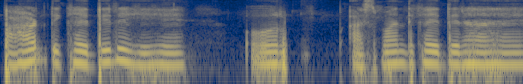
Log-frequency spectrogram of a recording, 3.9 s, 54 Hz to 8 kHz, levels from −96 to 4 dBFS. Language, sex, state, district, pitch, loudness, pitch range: Hindi, female, Uttarakhand, Uttarkashi, 180 Hz, -25 LUFS, 175-190 Hz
